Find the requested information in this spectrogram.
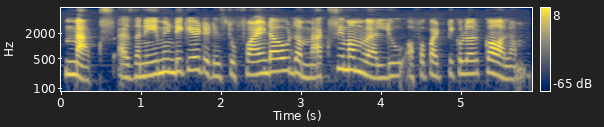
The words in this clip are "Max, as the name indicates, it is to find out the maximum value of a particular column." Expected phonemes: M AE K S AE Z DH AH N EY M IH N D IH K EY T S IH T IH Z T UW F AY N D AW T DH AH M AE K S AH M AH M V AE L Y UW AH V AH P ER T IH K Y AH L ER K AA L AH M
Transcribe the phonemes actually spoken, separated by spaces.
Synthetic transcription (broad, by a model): M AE K S AE Z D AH N EY M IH N D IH K EY T IH T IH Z T UW F AY N D AW T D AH M AE K S AH M AH M V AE L Y UW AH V AH P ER T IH K Y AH L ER K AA L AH M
